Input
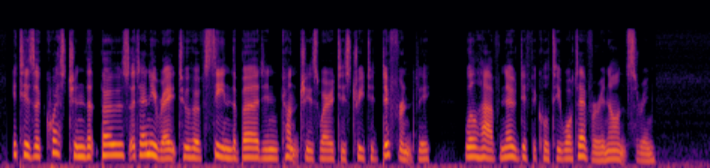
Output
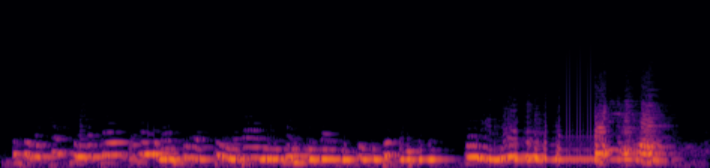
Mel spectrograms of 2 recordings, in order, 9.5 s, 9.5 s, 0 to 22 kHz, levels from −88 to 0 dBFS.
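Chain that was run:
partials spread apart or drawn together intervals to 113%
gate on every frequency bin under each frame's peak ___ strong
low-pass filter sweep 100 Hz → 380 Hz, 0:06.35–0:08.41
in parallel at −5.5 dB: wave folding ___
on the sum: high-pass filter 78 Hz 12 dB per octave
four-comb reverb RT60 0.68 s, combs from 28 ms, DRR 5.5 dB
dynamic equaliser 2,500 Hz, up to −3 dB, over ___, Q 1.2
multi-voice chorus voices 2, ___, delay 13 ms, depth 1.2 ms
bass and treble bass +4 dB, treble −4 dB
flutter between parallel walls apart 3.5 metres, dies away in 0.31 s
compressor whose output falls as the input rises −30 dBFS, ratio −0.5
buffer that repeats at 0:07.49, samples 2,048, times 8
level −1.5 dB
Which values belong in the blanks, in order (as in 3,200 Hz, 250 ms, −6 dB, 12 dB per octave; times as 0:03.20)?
−35 dB, −33 dBFS, −57 dBFS, 0.49 Hz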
